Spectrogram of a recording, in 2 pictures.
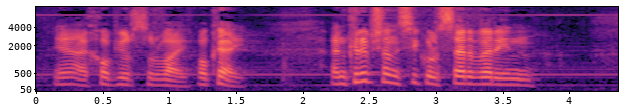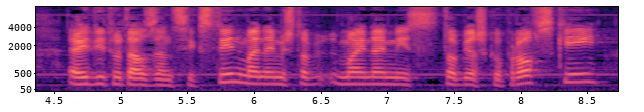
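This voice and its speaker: Music plays in the background as a speaker with a Polish accent talks with ordinary pitch variation. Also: man. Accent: Polish accent, a little Russian-sounding. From Poland. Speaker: IT consultant and trainer, conference speaker. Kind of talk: technical conference talk. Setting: stage with live audience. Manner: halting, with frequent self-corrections.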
